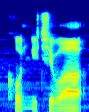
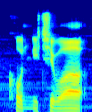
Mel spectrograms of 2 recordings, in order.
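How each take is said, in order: First: Every syllable of the greeting is pronounced in full. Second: The same.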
